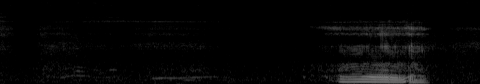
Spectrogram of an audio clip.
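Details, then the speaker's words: Sleep bruxism: a sleeping adult man, who also talks in his sleep, grinds his teeth with a loud, grating, blackboard-like squeal. "I think going to start jaring again in a minute he'll crunch his teeth get it in the most Blackboard type of way"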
